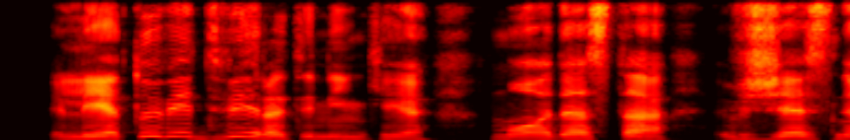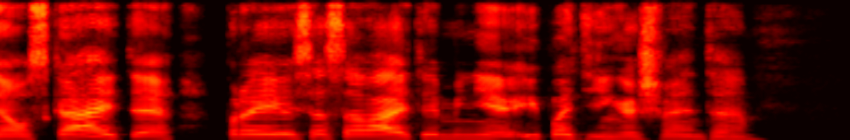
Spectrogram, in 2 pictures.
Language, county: Lithuanian, Kaunas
